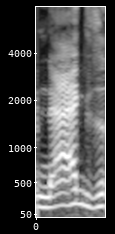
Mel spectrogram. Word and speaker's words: Knaggs: Is Knaggs the right way to pronounce it?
